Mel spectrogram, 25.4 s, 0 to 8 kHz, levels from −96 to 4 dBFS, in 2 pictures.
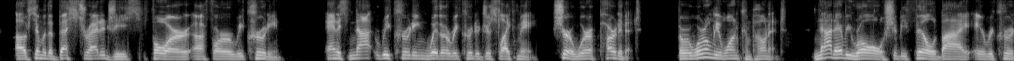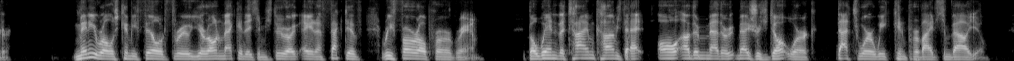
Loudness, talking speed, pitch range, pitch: -26 LUFS, 175 wpm, 120-145 Hz, 130 Hz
